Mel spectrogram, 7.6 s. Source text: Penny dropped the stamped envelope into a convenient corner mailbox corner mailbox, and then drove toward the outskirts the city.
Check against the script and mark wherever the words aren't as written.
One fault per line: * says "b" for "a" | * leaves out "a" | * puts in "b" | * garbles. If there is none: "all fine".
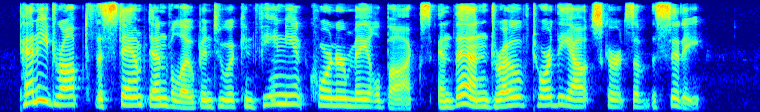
* leaves out "corner mailbox"
* puts in "of"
